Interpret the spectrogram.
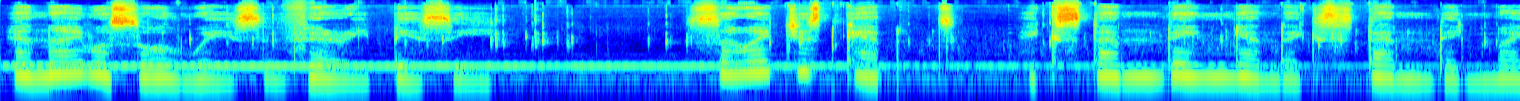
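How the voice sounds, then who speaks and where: A woman voicing an ancient, vain and scheming undead witch-queen in a whispered ASMR roleplay. She whispers softly and unhurriedly, sounding condescending and calling the listener darling. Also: medium pitch, noisy background, close to an everyday voice.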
